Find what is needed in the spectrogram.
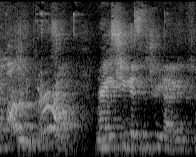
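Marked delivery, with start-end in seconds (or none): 0.1-1.0 much higher happy praise; dog praise voice. Real, not acted. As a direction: coo at the dog.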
